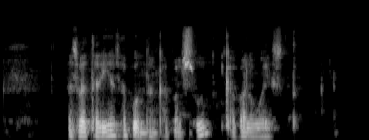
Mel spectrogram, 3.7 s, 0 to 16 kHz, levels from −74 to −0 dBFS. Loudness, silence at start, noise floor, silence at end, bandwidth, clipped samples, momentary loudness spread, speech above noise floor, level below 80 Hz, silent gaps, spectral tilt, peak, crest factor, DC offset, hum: -24 LUFS; 0.7 s; -57 dBFS; 0.75 s; 7.8 kHz; under 0.1%; 14 LU; 33 dB; -64 dBFS; none; -5.5 dB/octave; -4 dBFS; 22 dB; under 0.1%; none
